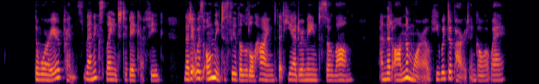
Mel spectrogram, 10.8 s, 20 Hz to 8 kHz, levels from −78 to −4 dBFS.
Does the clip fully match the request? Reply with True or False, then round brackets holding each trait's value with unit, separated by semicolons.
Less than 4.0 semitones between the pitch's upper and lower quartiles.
True (3.0 semitones)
